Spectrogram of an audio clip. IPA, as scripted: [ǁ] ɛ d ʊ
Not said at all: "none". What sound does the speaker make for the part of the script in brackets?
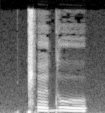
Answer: ǁ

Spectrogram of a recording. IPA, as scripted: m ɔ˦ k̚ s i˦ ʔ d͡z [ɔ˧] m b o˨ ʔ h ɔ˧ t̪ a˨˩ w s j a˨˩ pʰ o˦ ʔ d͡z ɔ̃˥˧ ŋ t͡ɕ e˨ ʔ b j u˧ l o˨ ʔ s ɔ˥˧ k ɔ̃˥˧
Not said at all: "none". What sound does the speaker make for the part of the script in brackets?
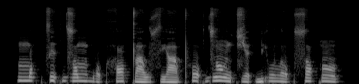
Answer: ɔ˦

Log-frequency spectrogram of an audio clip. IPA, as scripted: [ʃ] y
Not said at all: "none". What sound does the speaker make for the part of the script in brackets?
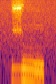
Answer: ʒ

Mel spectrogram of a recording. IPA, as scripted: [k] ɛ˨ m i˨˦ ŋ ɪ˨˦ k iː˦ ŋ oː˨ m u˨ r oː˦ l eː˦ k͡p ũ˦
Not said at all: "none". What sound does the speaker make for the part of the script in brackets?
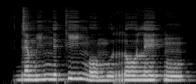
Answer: ɡ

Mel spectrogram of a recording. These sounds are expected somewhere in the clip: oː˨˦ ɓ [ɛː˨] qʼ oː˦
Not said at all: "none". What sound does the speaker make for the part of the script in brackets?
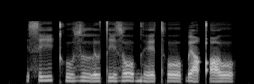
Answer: ɛː˨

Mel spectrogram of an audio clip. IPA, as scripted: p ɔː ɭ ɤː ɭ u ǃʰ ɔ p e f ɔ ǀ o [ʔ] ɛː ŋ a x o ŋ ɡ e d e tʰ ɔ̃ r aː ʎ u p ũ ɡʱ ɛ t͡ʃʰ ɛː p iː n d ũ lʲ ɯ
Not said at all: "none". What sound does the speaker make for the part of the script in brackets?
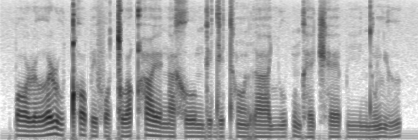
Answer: qʰ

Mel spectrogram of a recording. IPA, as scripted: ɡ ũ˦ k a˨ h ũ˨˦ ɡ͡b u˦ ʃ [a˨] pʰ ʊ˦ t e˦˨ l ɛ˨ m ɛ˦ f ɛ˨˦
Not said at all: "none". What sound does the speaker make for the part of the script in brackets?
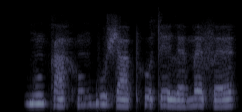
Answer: a˨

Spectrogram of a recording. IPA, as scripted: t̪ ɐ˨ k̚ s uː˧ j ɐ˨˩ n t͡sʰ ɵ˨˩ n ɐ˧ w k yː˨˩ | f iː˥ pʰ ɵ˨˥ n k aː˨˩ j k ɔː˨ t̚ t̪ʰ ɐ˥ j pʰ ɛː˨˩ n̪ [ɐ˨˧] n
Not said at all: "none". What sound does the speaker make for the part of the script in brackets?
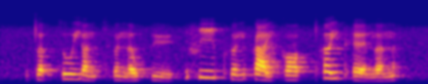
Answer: ɐ˨˧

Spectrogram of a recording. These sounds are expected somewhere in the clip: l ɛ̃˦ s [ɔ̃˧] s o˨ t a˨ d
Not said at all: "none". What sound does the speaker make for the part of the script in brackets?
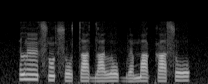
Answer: ɔ̃˧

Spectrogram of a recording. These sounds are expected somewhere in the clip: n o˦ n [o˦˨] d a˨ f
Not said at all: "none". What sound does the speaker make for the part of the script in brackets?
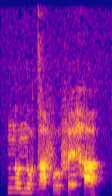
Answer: o˦˨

